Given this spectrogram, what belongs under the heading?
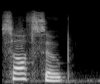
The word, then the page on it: soft-soap: American English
